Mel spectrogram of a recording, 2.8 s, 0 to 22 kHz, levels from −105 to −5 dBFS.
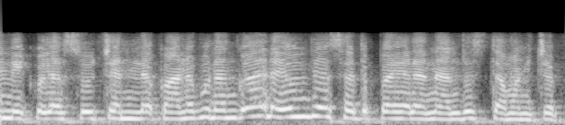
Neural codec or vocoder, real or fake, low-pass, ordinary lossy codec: codec, 16 kHz, 4.8 kbps, FACodec; fake; 7.2 kHz; none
